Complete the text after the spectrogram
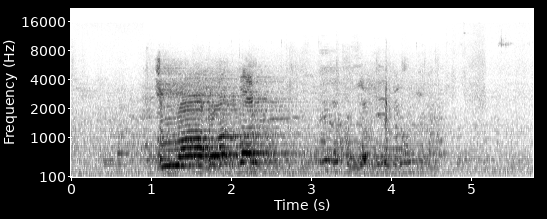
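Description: A man's voice chants a call to prayer through distant loudspeakers.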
